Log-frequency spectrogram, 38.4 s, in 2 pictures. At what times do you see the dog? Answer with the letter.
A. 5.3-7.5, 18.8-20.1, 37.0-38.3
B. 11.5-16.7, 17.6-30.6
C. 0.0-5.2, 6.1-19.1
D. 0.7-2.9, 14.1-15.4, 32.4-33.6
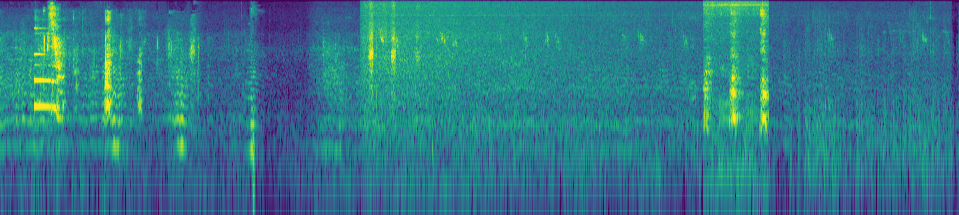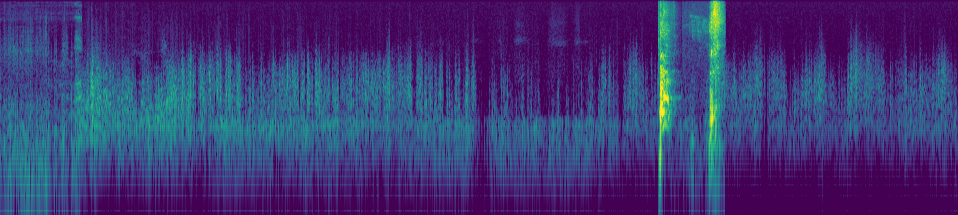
D.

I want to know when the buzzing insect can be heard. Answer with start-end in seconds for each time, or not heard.
0.0-5.2, 6.1-19.1.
